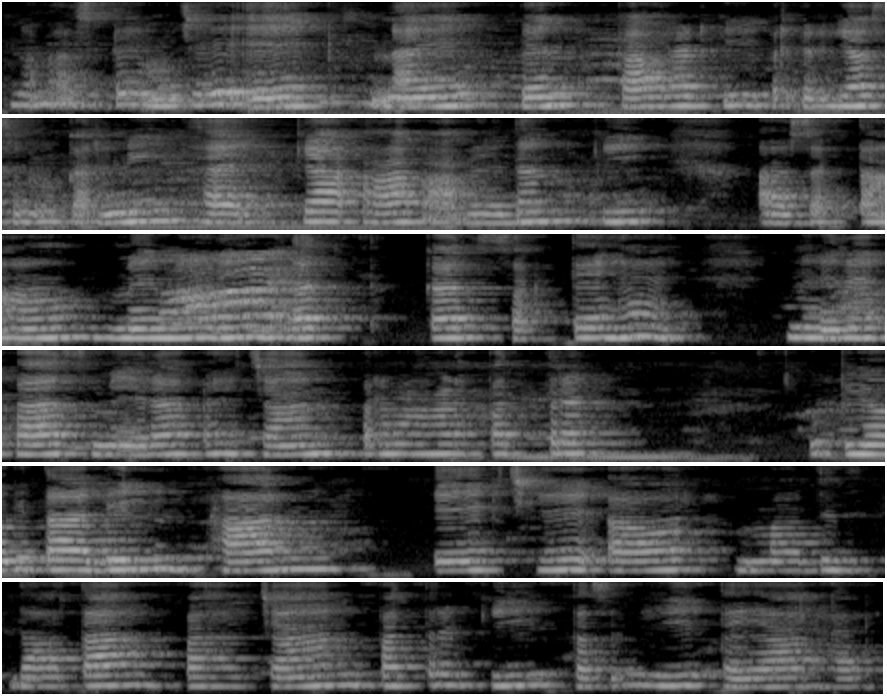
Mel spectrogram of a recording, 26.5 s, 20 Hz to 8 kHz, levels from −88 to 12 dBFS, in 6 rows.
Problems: background sounds at intervals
